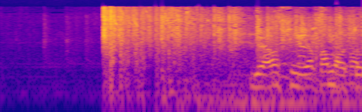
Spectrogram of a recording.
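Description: Gunfire rattles loudly and close.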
